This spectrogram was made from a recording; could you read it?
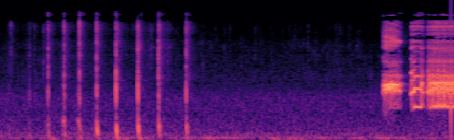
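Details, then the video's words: Trap-bait junglefowl calling for wild chickens: a run of sharp dry clicks or taps, then a loud, harsh, clipped crow broken into three bursts at the end. "Trap wild chicken with stuttering bait is fascinating"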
